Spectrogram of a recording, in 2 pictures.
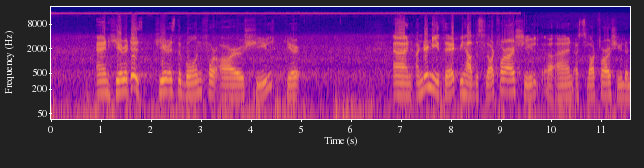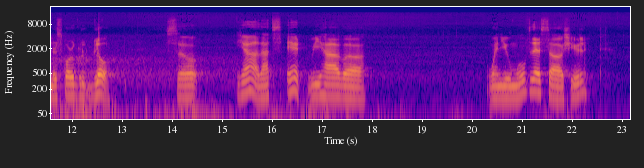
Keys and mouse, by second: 12.1 click, 14.8 click, 17.0 click, 18.7 click.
